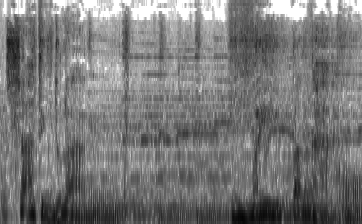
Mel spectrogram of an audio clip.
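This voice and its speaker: Male drama announcer: slow, very animated, formal and theatrical, creaky low end. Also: music in the background. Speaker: radio drama announcer and host.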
